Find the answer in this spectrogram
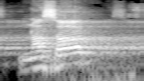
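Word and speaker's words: نصر: নাসর মানে ইগল পাখি এজন্য তেলাওয়াত যখন করবেন উচ্চারণটা মুখ গোল করা লাগে আল্লাহ পাক জানিয়েছেন যখন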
